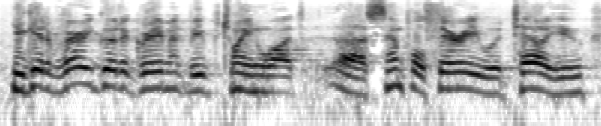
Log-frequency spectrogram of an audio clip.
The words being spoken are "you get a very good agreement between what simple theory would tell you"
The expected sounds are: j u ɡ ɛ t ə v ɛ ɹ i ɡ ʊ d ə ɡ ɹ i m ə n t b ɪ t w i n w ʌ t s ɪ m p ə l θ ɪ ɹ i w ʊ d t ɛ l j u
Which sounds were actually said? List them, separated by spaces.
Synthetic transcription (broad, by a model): j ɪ ɡ ɛ t ə v ɛ ɹ i ɡ ʊ d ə ɡ ɹ i m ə n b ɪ t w i n w ʌ t s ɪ m p l θ ɪ ɹ i w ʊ d t ɛ l j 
